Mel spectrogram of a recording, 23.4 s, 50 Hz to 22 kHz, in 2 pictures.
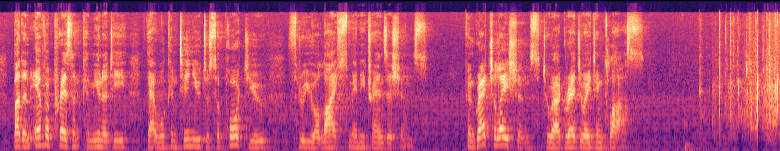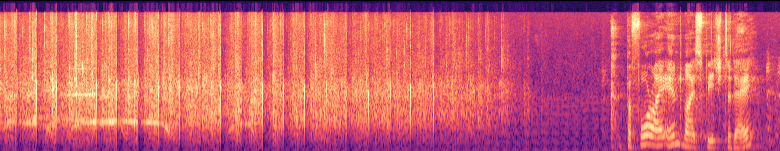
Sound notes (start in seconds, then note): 11.2 audience applauding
